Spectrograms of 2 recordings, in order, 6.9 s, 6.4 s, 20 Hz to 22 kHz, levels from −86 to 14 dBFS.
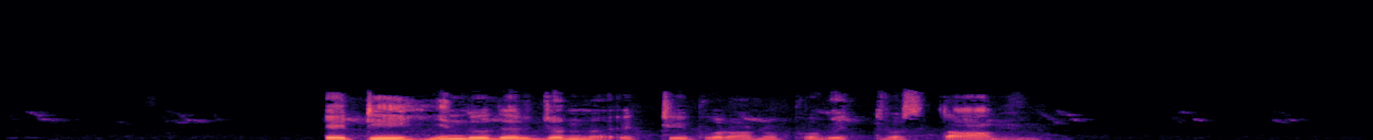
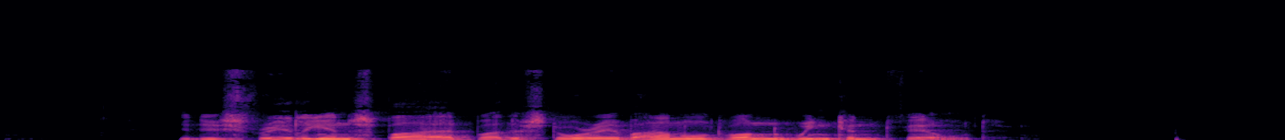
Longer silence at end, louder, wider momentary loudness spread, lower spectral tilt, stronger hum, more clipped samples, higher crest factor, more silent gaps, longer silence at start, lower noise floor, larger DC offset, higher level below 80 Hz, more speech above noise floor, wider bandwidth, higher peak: first, 1.75 s vs 1.55 s; first, -18 LUFS vs -24 LUFS; about the same, 14 LU vs 12 LU; second, -6.5 dB/octave vs -8.5 dB/octave; neither; neither; about the same, 18 dB vs 18 dB; neither; first, 1.65 s vs 0.9 s; second, -79 dBFS vs under -90 dBFS; neither; first, -56 dBFS vs -66 dBFS; second, 62 dB vs over 67 dB; about the same, 7.8 kHz vs 7.2 kHz; first, -2 dBFS vs -8 dBFS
